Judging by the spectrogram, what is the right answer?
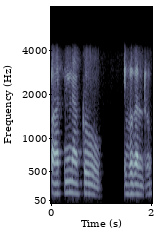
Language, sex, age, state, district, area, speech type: Telugu, male, 45-60, Andhra Pradesh, West Godavari, rural, conversation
